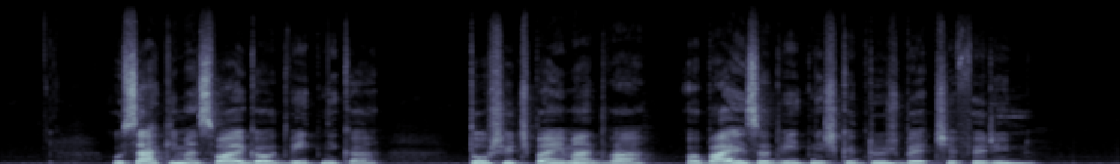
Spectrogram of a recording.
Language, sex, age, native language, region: Slovenian, female, 18-29, Slovenian, Gorenjska region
